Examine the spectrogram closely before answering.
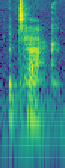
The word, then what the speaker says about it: attack: sound which is which the first word the stress falls on the second syllable which is begun with the T sound therefore it is a true T a real T sound attack attack in this second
